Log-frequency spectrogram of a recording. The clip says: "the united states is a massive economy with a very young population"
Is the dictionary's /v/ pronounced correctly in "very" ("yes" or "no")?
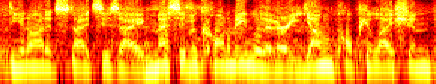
yes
